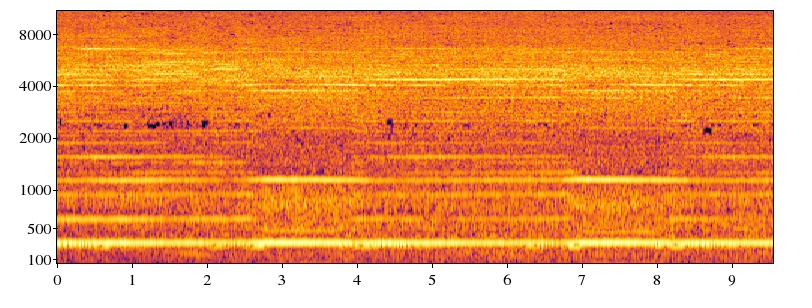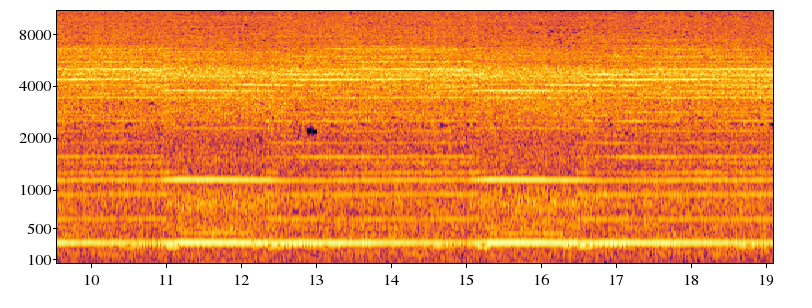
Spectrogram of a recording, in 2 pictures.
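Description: DeWalt DWP-611 trim router, at speed setting 2, running as the spindle of an X-Carve CNC machine. Its 1/8-inch carbide two-flute endmill is dry-cutting a roughing pass in 6061 aluminum, a steady high whine with cutting hiss. Lower motor tones shift in a pattern that repeats about every four seconds as the machine moves back and forth.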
